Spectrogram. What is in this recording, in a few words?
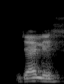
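"jalis", Malay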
